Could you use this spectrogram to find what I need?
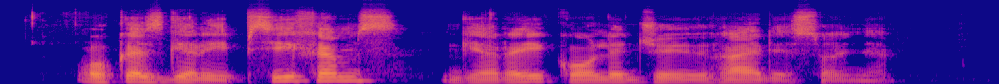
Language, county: Lithuanian, Panevėžys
